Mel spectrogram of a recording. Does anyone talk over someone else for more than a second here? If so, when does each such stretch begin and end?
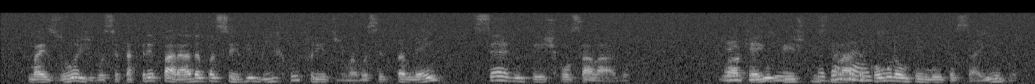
7.3-8.8

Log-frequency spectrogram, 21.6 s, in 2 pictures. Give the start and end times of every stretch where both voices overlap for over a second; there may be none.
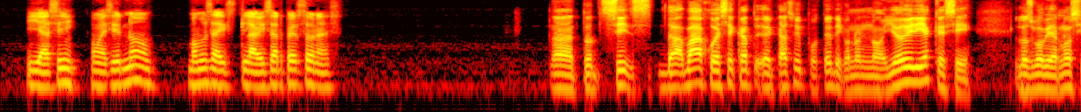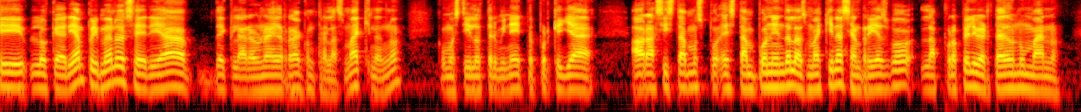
none

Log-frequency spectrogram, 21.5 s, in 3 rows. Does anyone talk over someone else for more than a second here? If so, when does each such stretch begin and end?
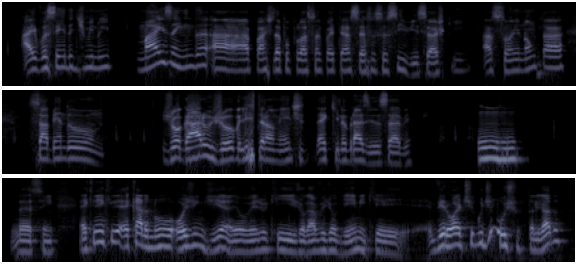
none

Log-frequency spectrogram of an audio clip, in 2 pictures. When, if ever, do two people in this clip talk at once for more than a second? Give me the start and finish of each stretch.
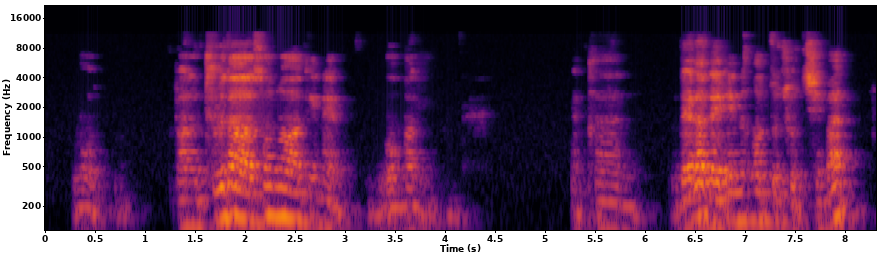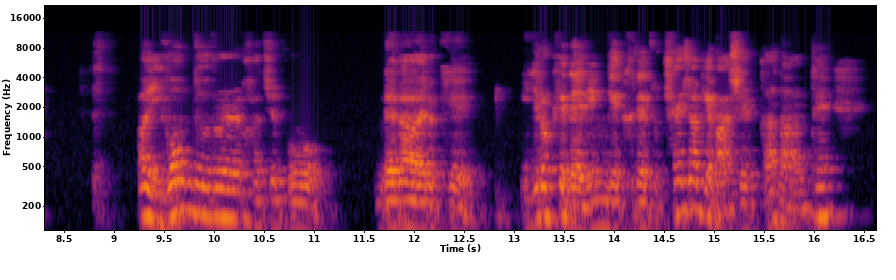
none

